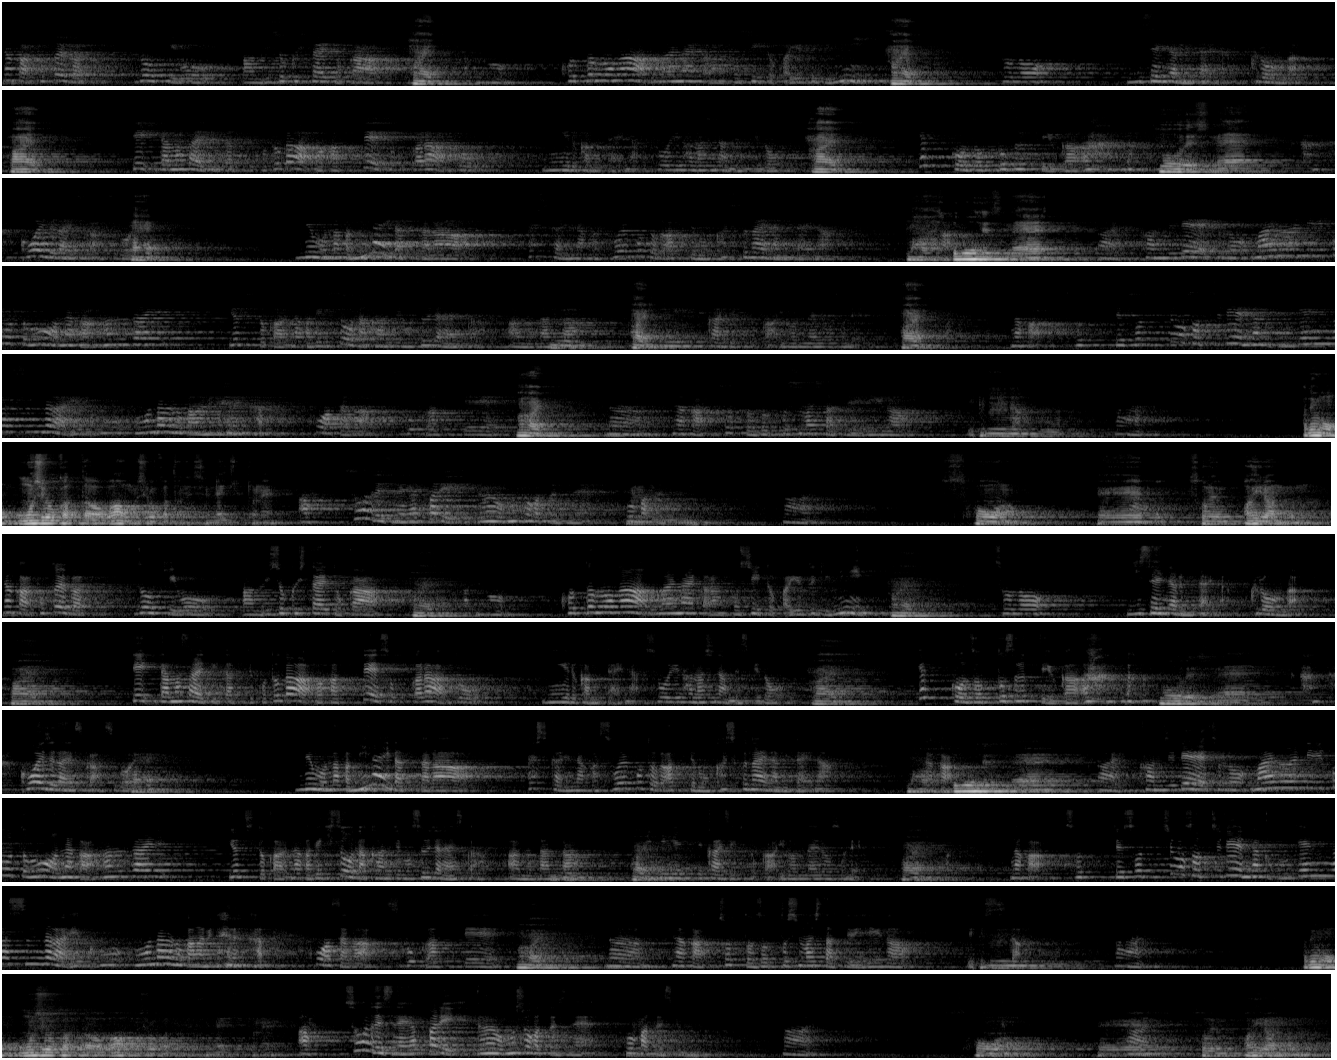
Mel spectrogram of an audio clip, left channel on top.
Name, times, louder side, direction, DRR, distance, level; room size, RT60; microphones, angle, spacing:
voice 1, 0.0-0.9 1.3-2.1 2.4-3.8 4.7-5.0 5.6-8.7 10.0-10.4 11.2-13.0 14.6-15.7 16.0-18.2 18.7-21.2 22.5-24.8 26.3-28.0 29.6-31.4 31.9-35.0 35.9-36.2 37.6-41.7 42.3-45.8 46.4-48.6 50.1-50.4 50.7-50.8 51.1-56.2 56.5-57.0 57.3-58.3 59.3-62.4 63.0-63.6 64.4-64.8 69.6-69.8 70.1-72.6 72.9-73.7 74.5-74.8 76.5-76.6 77.9-78.2, right 4 dB, 80° right, 7 dB, 0.8 m, -39 dB
voice 2, 13.4-13.8 21.4-21.8 24.9-25.8 27.9-28.2 35.7-37.1 45.5-45.8 46.3-46.6 49.0-49.3 58.5-58.8 63.1-63.9 66.3-69.4 72.9-73.1 73.4-73.6 76.2-77.0 77.6-78.3 78.6-79.8, left 3 dB, 75° left, 8 dB, 0.7 m, -31 dB
11.5 x 5.2 x 6.8 m, 2.6 s
head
